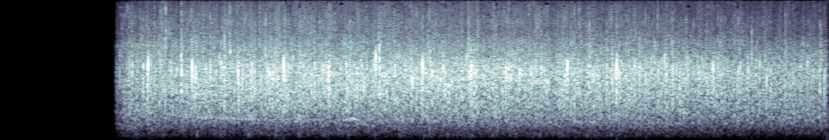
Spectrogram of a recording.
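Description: About a second of silence, then crowd applause starts suddenly and keeps going steadily.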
